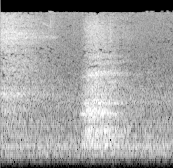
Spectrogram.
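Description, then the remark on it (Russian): A voice imitates someone with psychogenic breathlessness sitting at work gasping for air, a steady breathy rasp that swells into a harsher, louder intake near the middle before easing back, without words. “Не, неудовлетворенность вдохом, да, когда люди задыхаются, не хватает дыхания, головокружение.”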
